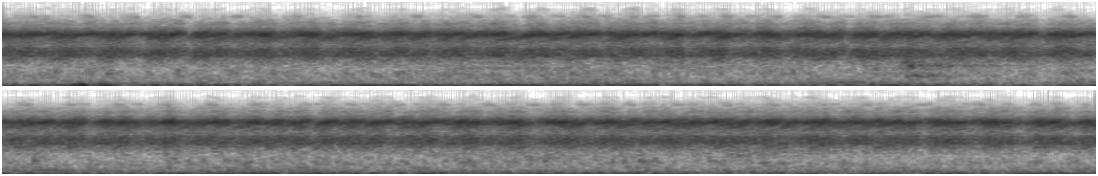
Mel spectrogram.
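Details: A paddy-field frog chorus heard after rice planting: unbroken, fast pulsing croaks from many frogs blend into a steady high trill. A brief low thump comes near the start.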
